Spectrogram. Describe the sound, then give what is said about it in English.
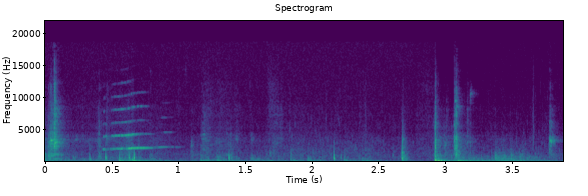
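The door of an old car on an island, its handles broken, creaks open with a high squeaky whine early on, followed by scattered metallic clicks and rattles and a sharper clunk near the end, with no talking. “There's no handle on this door”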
